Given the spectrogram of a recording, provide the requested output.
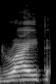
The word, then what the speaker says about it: write: today, we learned that silent letters are not pronounced in words even though they exist in the spelling. And we practiced saying and writing words with silent K and W. In this way, we achieved our today's SLO, that is to pronounce and spell simple words with silent letters as W in write and K in know.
